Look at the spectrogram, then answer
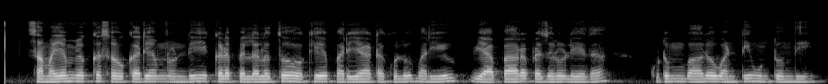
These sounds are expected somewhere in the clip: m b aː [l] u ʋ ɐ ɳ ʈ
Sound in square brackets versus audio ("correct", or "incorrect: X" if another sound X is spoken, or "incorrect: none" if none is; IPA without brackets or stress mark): correct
